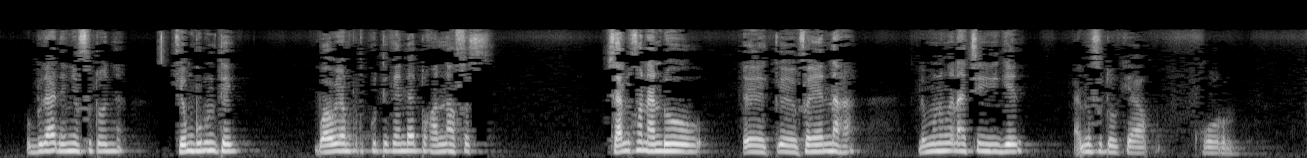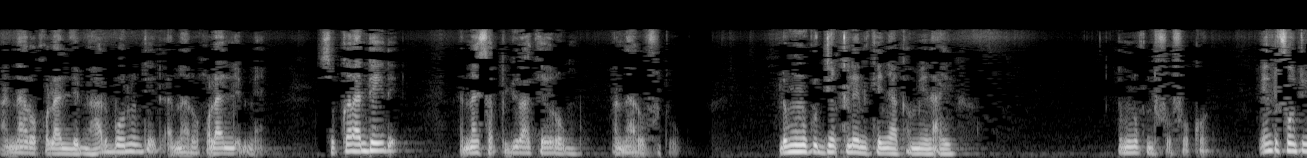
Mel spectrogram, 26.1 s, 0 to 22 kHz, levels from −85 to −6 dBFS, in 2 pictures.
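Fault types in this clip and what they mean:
WMA compression: Throughout, the speech has a ringing, washy quality with plainly audible codec damage and a hiss that rises and falls with the signal, most likely from a WMA encoder at a low bitrate, around 32 kbps. Each block's quantisation noise spreads over tens of milliseconds, and weak spectral lines are dropped. On a spectrogram there is nothing above 10.1 kHz, and the upper bands look patchy, with isolated blocks of energy where finer detail has been zeroed.
Pre-echo: Two attacks are preceded by a short hiss: one at 1.56 s, right after "biradi gni fouto gna", with noise spread over 42 ms, and one at 2.17 s, spread over 40 ms. A transform codec spreads its quantisation noise across a whole block, so the noise sized for a loud onset also fills the quiet moment before it. The onset sounds softened. A spectrogram shows a faint broadband smear leading each transient, and the waveform shows low-level fuzz before the attack.
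Sudden gain jump: The speech and its background noise drop in level together, instantly, with no fade. The first drop is about 6 dB at 15.40 s, after "dé ana ro hola", and lasts 0.21 s. The second is about 13 dB at 19.67 s, after "ké yorombo ana ro", and lasts 0.51 s. The likely cause is a digital gain change applied between adjacent samples without a ramp. The waveform envelope steps down abruptly and later recovers, and the spectrogram darkens uniformly across all frequencies for that stretch.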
